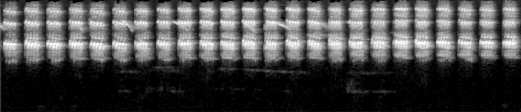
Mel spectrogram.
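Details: Jalak suren tembakan fill: a steady run of about twenty-five short harsh buzzy notes, roughly five per second, with faint thin whistles behind.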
